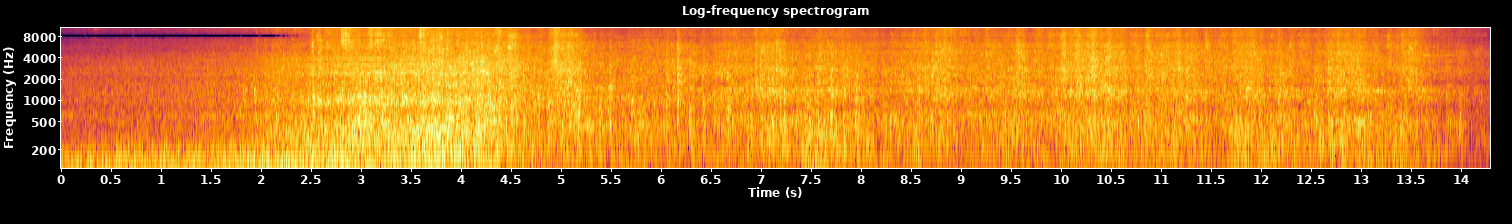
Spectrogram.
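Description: Passenger express train led by a Hitachi diesel-electric locomotive passing close by at speed. The locomotive's rumble peaks about three to four seconds in, then the coaches' wheels clatter over the rail joints in a steady rhythm until the sound falls away near the end.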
